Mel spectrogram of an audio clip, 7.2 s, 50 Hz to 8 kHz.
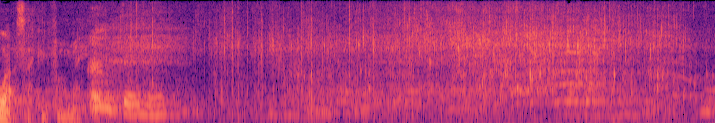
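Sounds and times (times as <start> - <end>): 
speech: 0.0 - 1.9
water trickling into a bag: 0.9 - 7.1.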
